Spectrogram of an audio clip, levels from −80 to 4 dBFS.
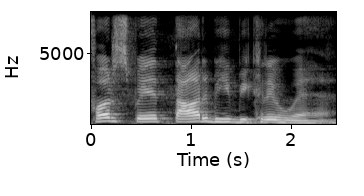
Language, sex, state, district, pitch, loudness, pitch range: Hindi, female, Jharkhand, Palamu, 195 Hz, -17 LUFS, 170-215 Hz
